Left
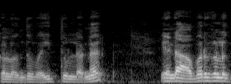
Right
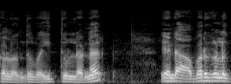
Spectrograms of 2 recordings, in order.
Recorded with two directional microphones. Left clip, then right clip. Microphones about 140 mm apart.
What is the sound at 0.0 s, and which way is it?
Speech, 35° right (ahead or behind).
